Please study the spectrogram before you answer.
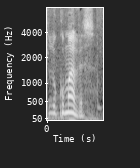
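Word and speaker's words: lugumadis (λουκουμάδες): Say it like that? Just lugumadis.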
